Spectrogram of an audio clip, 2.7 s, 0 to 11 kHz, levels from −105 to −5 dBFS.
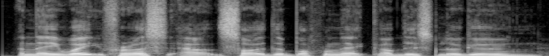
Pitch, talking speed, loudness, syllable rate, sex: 150 Hz, 260 wpm, -18 LUFS, 6.3 syllables/s, male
